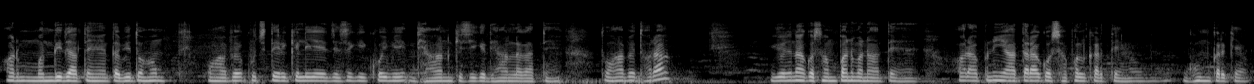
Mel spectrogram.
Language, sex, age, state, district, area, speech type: Hindi, male, 18-30, Bihar, Muzaffarpur, urban, spontaneous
